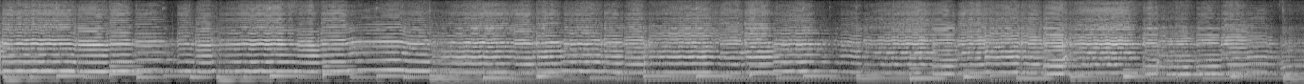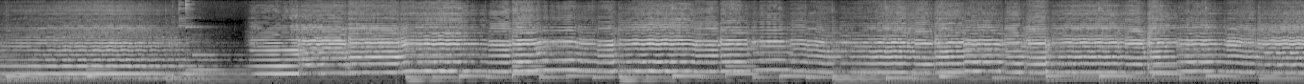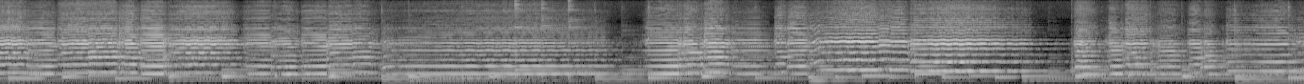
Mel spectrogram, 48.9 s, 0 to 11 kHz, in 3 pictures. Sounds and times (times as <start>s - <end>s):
Violin, fiddle: 0.0s - 48.9s.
